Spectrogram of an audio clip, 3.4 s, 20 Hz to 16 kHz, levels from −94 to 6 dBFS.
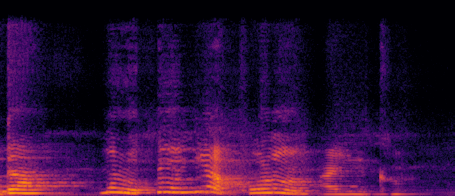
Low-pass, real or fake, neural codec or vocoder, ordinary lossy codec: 14.4 kHz; fake; codec, 44.1 kHz, 2.6 kbps, SNAC; none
